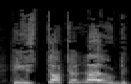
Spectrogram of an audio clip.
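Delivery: high, loud shout from above. A narrator's reading. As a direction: yell it down from above. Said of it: "shouted a voice from above".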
